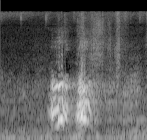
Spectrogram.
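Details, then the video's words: Dog barking while playing with another dog; two quick, sharp, mid-pitched barks in close succession, with faint background hum. "Barking Eddie playing with Red"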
